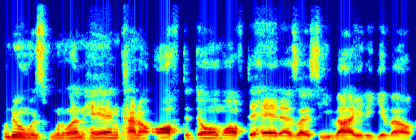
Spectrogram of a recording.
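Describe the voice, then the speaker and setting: A man's voice: lowish voice, a little fast. A man teaching trading at a whiteboard in a casual way, who stutters and talks straight to his viewers. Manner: stutters when excited, talks to viewers as guys. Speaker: trading coach.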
